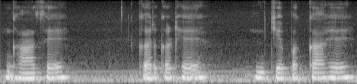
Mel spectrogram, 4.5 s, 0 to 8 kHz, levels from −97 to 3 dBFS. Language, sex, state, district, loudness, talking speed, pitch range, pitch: Hindi, male, Jharkhand, Ranchi, -14 LUFS, 95 wpm, 100-155 Hz, 145 Hz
